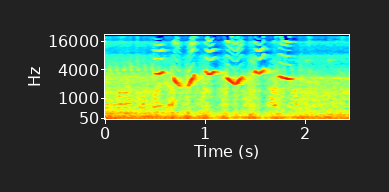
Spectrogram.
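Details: Greater green leafbird giving ngentrok song, a tight sequence of about six clear whistled notes, some swooping down then up, some level, in quick succession over low background noise.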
